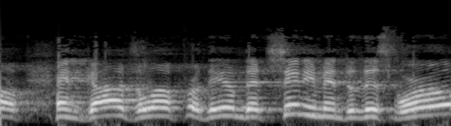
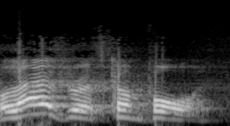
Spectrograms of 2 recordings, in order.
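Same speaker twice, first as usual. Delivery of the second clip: mock mighty, powerful, commanding voice, crying out; 3 semitones lower than usual. Speaker retells Him calling Lazarus out of the tomb: acting out a powerful voice. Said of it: "He declared with a powerful voice".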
